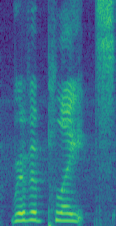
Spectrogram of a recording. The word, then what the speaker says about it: River Plate: River Plate, I think it's pronounced Plate, but they offered us, they offered Jenkinson the chance to go there on loan, and I did accept that.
